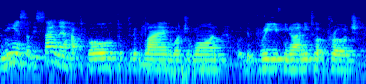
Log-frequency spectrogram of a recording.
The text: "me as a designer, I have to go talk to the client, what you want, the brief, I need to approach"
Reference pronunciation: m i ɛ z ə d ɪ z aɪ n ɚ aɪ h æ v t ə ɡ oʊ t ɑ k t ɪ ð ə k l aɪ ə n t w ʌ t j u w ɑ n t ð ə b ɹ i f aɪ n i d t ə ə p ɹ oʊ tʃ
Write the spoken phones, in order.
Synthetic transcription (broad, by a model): m i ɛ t ə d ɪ s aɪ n aɪ h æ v t ə ɡ oʊ t ɑ k t ɪ ð ə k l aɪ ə n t w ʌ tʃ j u w ɑ n t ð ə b ɹ i f aɪ n i d t ə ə p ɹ oʊ tʃ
